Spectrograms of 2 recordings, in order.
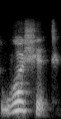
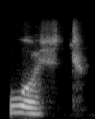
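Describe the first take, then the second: First: The ending is not pronounced as a T. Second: The ending is pronounced as a T. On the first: The speaker calls it wrong. "No pronunciamos washed" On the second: The speaker calls it right. "Esa ed se pronuncia como una T"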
